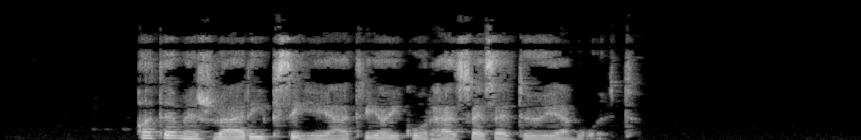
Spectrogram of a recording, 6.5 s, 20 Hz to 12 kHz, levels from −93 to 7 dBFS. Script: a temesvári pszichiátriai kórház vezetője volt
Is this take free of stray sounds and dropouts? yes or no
yes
